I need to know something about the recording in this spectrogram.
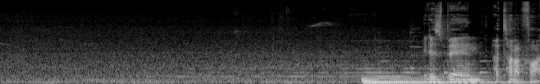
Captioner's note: nature background; music swells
